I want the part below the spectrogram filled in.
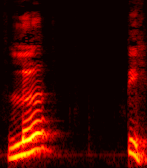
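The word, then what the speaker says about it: letih: আবার অনেক ক্ষেত্রে বলা হয় লেত্তি, লেত্তি উচ্চারণটা হবে লয়েকার তয়রস্যি হ, লেত্তি।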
